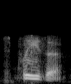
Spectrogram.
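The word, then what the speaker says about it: Plesa: It's my lucky day, Edward Plessa. – Eddie Pleza. It's pronounced Pleza.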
